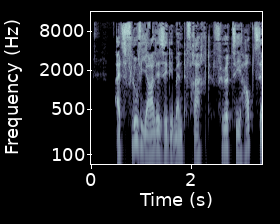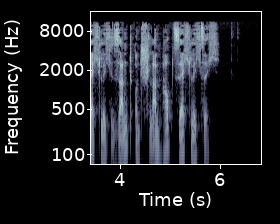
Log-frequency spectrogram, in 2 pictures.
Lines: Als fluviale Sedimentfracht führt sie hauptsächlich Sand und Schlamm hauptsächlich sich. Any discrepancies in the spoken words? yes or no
no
